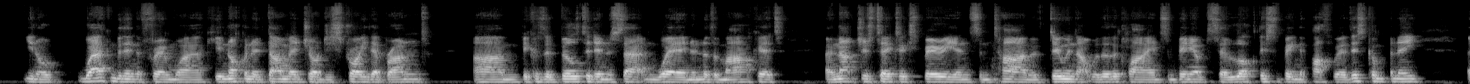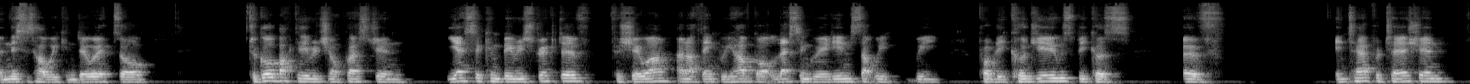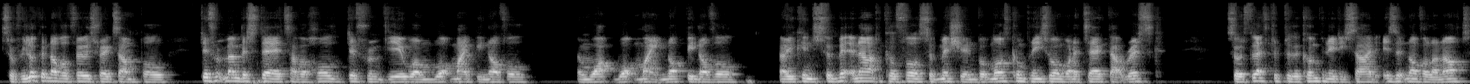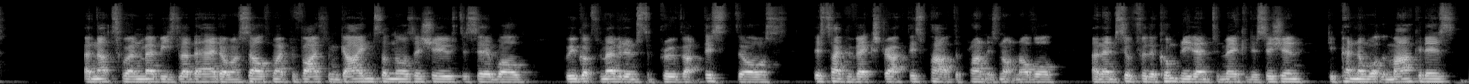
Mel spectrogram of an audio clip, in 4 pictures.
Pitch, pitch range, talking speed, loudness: 125 Hz, 115-130 Hz, 215 wpm, -17 LUFS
